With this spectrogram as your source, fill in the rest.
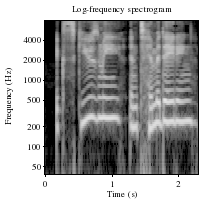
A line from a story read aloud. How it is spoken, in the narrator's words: Danny scoffed, unable to contain his sarcasm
